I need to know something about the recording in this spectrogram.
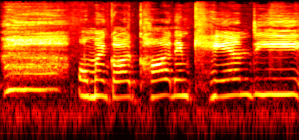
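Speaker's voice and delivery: gasp, then high drawn-out delight; real thrilled discovery; delighted surprise. Real, not acted. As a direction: stretch it out high with glee. Delighted at candy find.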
